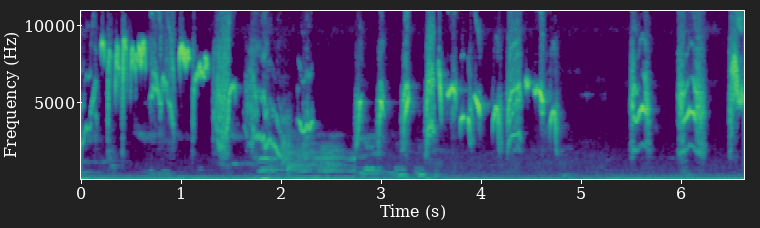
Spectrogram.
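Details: Female sogon chattering to call a male, meant to rouse males into song and breeding condition; dense run of high, sharp, twittering notes with a short harsh rasp, a brief pause, then renewed chirping.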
